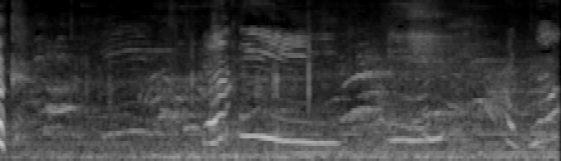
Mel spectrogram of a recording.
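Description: Young children's voices in the background, chattering and calling out in short bits.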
